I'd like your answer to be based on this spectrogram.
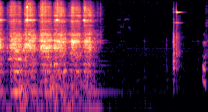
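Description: A saw cuts a piece of thick Merbau decking wood in about six quick, rhythmic rasping strokes, close and fairly loud, then stops, followed by near silence and a couple of faint knocks.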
